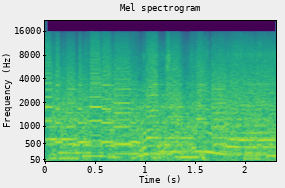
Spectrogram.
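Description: Band music with electric guitars over a bass line and a steady beat.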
